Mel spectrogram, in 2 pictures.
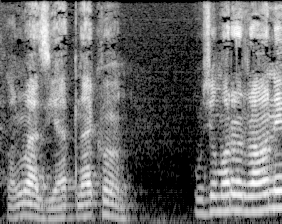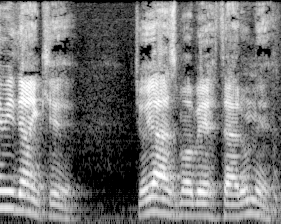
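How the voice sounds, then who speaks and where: A man's voice: mid-range voice, expressive, darkish tone, natural voice. A man playing a skeptical, blunt office colleague in a TV drama. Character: wary male colleague, proud of his reputation. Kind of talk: TV drama acting.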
